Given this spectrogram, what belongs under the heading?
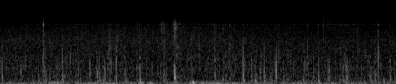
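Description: Torrential rain falls on a golf course pond, a dense, soft patter of countless drops with a few sharper taps, steady and fairly quiet throughout.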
